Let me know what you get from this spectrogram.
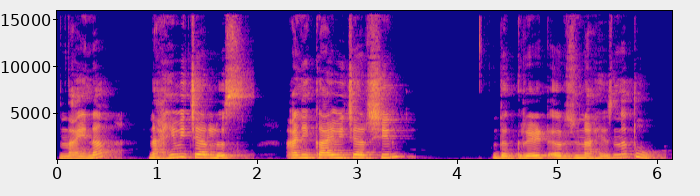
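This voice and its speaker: A woman's voice: high-pitched, slow pace. Woman doing an angry, jealous young wife. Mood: indignant. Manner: indignant, scolding. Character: young wife, executive, quick-tempered and jealous.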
